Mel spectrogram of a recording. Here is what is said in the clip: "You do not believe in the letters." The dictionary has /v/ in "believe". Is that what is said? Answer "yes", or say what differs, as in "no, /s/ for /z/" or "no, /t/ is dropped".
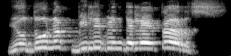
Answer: no, /b/ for /v/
